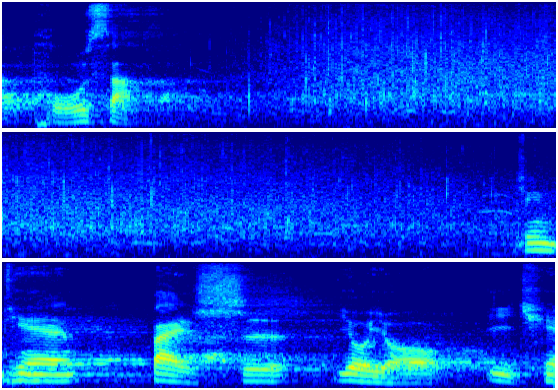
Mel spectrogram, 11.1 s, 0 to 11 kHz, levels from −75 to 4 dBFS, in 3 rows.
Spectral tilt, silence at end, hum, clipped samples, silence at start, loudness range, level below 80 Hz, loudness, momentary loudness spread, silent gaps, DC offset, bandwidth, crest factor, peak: -3.5 dB/octave; 0 s; none; under 0.1%; 0 s; 11 LU; -70 dBFS; -36 LUFS; 17 LU; none; under 0.1%; 11 kHz; 24 dB; -12 dBFS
